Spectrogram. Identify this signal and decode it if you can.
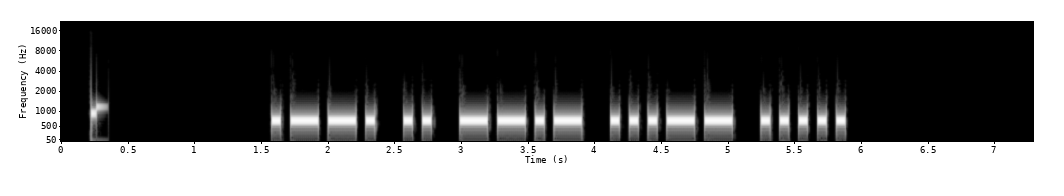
Morse code, heard as a keyed tone, about 17 wpm, 700 Hz. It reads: PIQ35
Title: Code Groups - 5 Letter:Numbers - 17wpm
